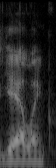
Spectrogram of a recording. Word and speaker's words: Yealink: The vast majority of you for being like one of the three people I know that actually pronounces Yealink right. I don't even say Yealink. That is the proper pronunciation. I say Yealink. – Oh, really? – Like everybody else.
